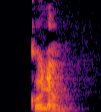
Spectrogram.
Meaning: a common surname originating as a patronymic
- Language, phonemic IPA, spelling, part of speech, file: French, /kɔ.lɛ̃/, Collin, proper noun, LL-Q150 (fra)-Collin.wav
